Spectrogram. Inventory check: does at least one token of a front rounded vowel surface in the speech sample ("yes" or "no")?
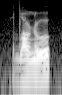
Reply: no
